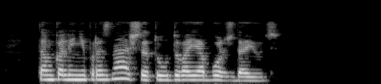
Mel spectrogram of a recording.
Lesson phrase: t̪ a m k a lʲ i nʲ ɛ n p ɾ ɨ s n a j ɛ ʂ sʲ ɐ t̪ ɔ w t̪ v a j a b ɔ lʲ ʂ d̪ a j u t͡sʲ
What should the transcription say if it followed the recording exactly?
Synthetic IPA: t̪ a m k a lʲ i nʲ ɛ p ɾ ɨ z n a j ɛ ʂ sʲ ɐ t̪ ɔ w d̪ v a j a b ɔ lʲ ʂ d̪ a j u t͡sʲ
